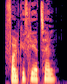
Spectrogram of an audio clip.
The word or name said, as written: folkeflertal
